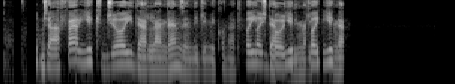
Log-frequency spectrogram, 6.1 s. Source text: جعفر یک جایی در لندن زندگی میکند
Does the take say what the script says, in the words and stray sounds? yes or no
no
